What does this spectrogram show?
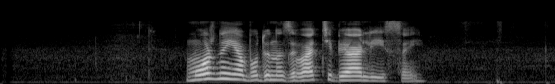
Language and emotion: Russian, neutral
